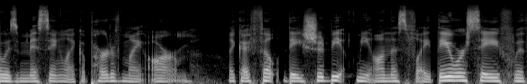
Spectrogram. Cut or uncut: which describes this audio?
cut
